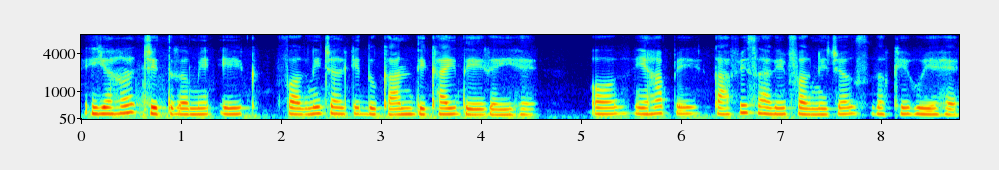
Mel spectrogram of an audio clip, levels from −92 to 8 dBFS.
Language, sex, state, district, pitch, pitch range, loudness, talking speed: Hindi, female, Maharashtra, Gondia, 215 Hz, 205-225 Hz, -18 LUFS, 135 wpm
